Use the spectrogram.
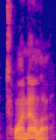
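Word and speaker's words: Tuonela: of and then this it was spelled t-u-o-n-e-l-a and that was like okay how do I pronounce that and I'm sure they're going to pronounce it fine so then I just grab that plugged it into Google and it's twanella so that I could pronounce that properly um which is I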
